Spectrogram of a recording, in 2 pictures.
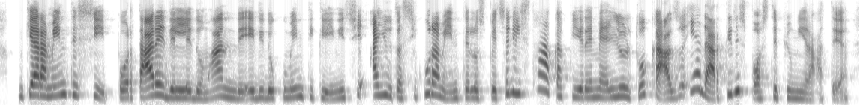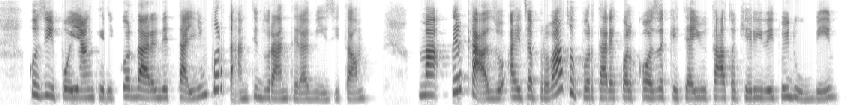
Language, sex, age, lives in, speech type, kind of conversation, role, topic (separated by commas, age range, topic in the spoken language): Italian, female, 25-29, Italy, read, expert-assistant, expert, Come scegliere tra pareri medici diversi?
